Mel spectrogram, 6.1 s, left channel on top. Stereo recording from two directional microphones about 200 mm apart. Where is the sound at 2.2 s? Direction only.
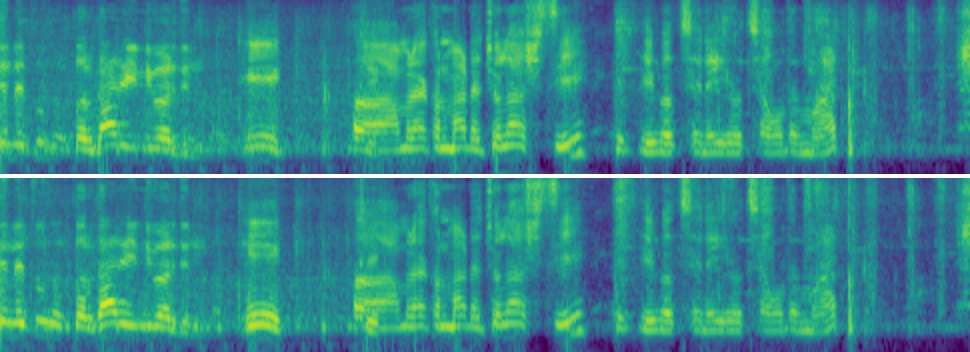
5° right (ahead or behind).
